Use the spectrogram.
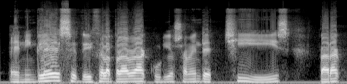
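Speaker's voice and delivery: ordinary delivery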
